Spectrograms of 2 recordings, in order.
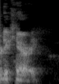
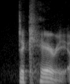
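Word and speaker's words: Decarie: Hector Dakarry. – Dakarry. Okay. I think I pronounced it like Dakar.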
